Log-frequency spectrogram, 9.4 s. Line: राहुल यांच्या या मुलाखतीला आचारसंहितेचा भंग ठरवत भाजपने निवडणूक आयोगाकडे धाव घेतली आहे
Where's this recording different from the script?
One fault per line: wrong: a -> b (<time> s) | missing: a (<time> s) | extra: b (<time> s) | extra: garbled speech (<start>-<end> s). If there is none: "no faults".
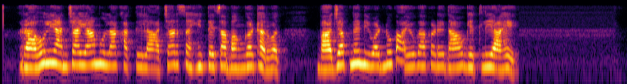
no faults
